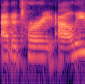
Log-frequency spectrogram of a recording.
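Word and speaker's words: Editoria11y: And then these are the two modules that I mentioned for accessibility: Site Improve and Editori Alley, which is spelled at the end. It's A11Y.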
